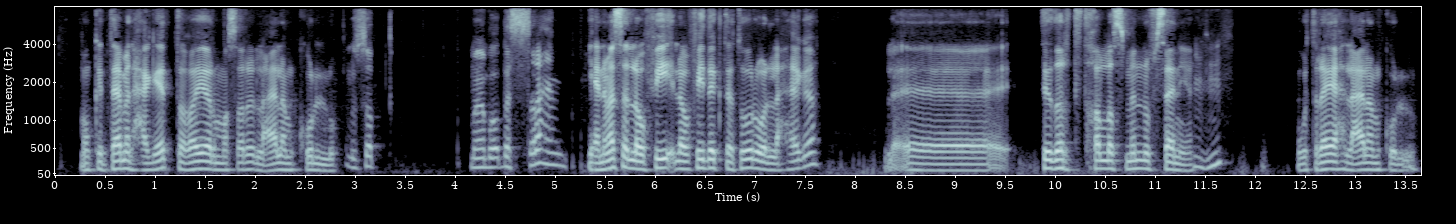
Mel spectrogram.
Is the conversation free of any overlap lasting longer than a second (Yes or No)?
Yes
